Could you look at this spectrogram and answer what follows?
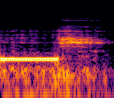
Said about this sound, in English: Answer the damn phone.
